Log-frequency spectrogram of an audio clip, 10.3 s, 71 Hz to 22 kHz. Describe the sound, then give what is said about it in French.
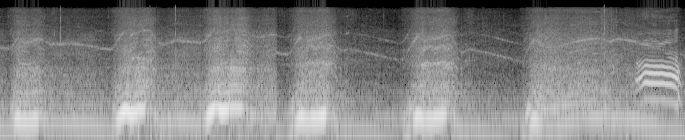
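A V6 car engine revs hard about six times in quick succession, each burst climbing in pitch then dropping back to a steady idle between pulls, loud. “Charlotte, c'est une voiture en fait.”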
